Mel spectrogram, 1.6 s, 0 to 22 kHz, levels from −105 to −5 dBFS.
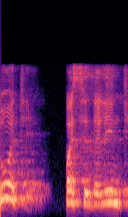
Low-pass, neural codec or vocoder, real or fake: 7.2 kHz; none; real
